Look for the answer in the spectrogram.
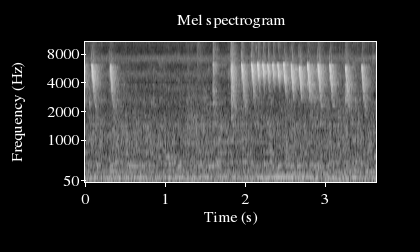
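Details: Kinoi bird in semi-wild conditions: two sharp high notes, a pause, then a fast rattling series of about fifteen clipped, high chirps in 'nembak' style.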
